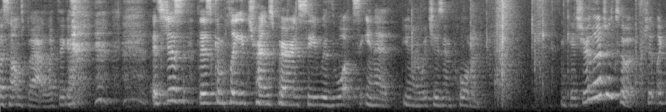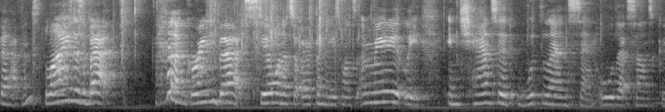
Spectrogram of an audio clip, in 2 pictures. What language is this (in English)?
English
